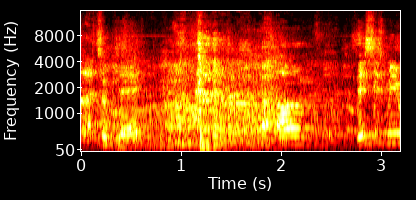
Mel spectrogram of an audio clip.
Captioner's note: audience ahing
